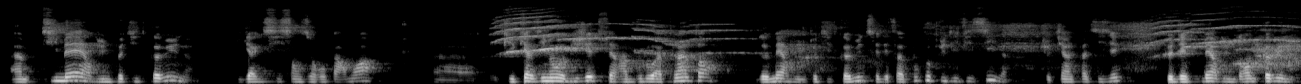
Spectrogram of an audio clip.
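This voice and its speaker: Speaking at a fairly quick pace, a man with a fairly high pitch and ordinary pitch variation shows big swings in loudness and takes long, frequent pauses. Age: 60s. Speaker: former politician, author and speaker. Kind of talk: public lecture. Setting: conference hall with audience.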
